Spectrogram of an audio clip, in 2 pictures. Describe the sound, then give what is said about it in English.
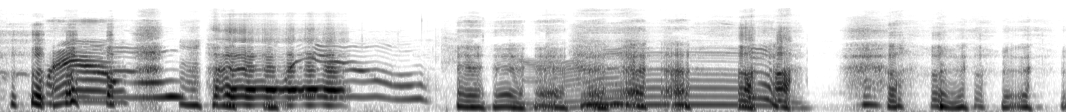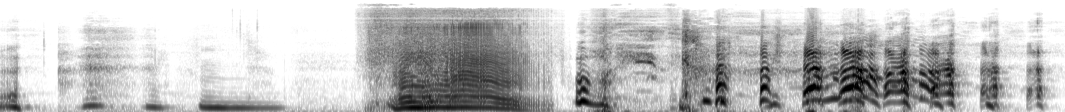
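People imitate animal sounds with their voices: a series of drawn-out, wavering meows, then a loud brassy trumpeting blast meant as an elephant, followed by more playful vocal squeals. “We can make our own woof, meow.”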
